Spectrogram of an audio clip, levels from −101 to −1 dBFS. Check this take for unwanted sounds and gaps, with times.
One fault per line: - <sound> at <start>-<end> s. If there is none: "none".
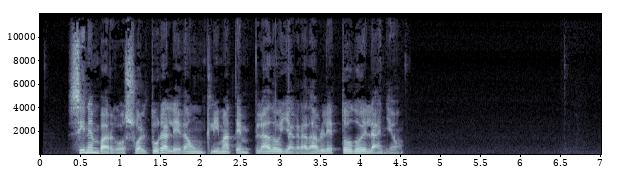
none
